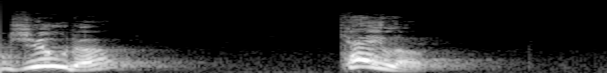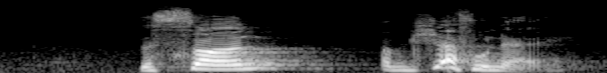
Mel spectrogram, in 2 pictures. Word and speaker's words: Jephunneh: Jephunneh. Jephun. That PH is an F. You know, English is weird. They could have just put an F in there. Would have been so much easier. Jephunneh.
